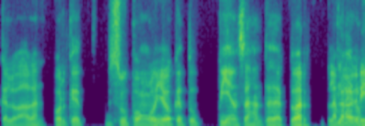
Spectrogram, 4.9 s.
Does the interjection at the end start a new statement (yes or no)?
yes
